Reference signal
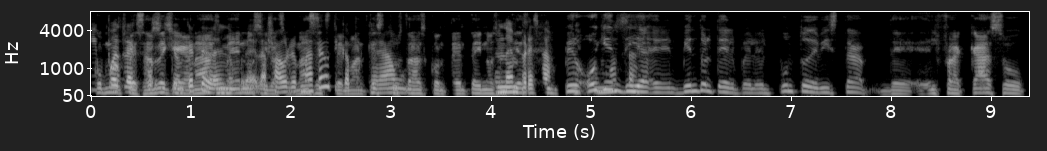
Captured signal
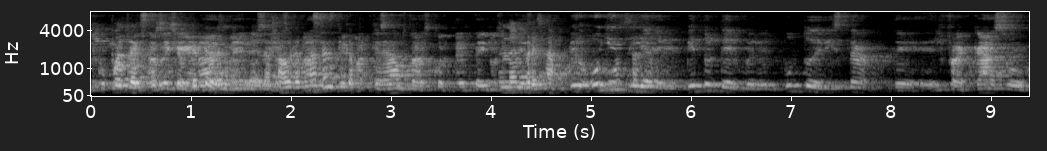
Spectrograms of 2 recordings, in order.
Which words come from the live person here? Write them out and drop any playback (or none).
none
